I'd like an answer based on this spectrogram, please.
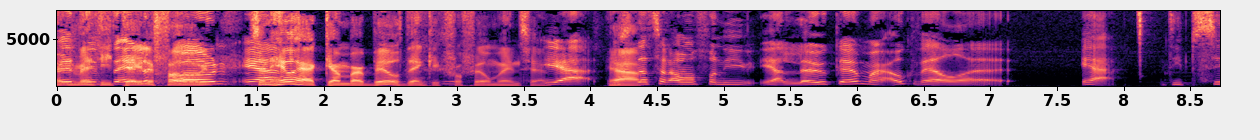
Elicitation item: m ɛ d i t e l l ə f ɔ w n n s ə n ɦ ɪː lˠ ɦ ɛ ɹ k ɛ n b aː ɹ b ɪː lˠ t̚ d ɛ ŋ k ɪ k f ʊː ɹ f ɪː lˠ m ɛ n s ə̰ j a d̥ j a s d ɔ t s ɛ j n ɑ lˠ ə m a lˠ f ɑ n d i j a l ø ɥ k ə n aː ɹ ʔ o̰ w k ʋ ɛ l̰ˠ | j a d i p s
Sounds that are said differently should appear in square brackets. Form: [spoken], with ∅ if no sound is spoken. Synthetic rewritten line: m ɛ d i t e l l ə f [o] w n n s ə n ɦ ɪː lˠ ɦ ɛ ɹ k ɛ n b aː ɹ b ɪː lˠ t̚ d ɛ ŋ k ɪ k f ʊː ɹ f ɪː lˠ m ɛ n s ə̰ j a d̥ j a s d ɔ t s ɛ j n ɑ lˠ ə m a lˠ f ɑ n d i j a l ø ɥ k ə [m] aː ɹ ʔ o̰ w k ʋ ɛ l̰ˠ | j a d i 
